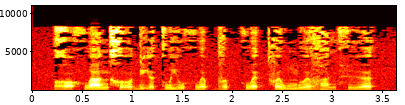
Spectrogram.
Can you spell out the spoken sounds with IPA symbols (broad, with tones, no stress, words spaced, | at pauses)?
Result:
ɣɔ̰˧˨hwa˧nxo̰˧˥ ɗḭ˧˥ə̯kwi˨˦whwə˨˩p̚və˨˩p̚ hwə˦˥t̚fə˧wmu˧ə̯ va̤˨˩ŋhɨ˨˦ə̯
